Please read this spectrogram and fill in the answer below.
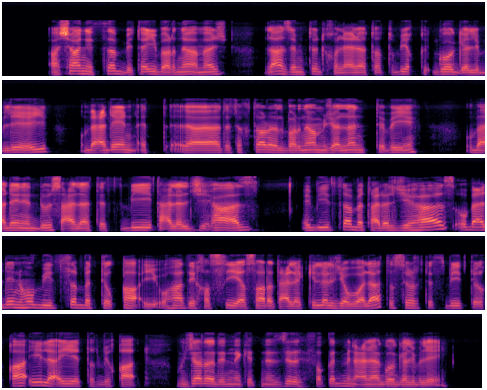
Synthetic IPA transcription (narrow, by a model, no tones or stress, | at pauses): ʕa̰ʃaːnɪt̪θabːɪt̪ʔajːbɑɾˤnaːmad͡ʒ | laːzɪmt̪ɪd̪xʊlʕalat̪ɑt̪ˤbiːqɡuːɡalbleːj | wbaʕd̪eːn | t̪ɪxt̪ɑːɾˤɪlbɑɾˤnaːmad͡ʒalːant̪ːabiːh | wbaʕd̪eːnat̪̚d̪uːsʕalat̪aθbiːt̪ʕalald͡ʒɪɦaːz | bjɪt̪θabːat̪ʕalald͡ʒɪɦaːzw̰baʕd̪eːnɦuːbjɪt̪θabːat̪ːɪlqɑ̰ːʔḭwɦaːðixɑsˤːɨjːɑsˤɑːɾˤɑt̪ʕalakɪlːald͡ʒawːaːlaːt̪sˤiːɾt̪aθbiːt̪ːɪlqɑːʔilɪʔajːat̪ːɑt̪ˤbiːqɑːt̪ | mʊd͡ʒɑrˤːɑd̪ʔɪnːakt̪nazːɪlhfɑqɑd̪mɪnʕalaɡuːɡalblḛːj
